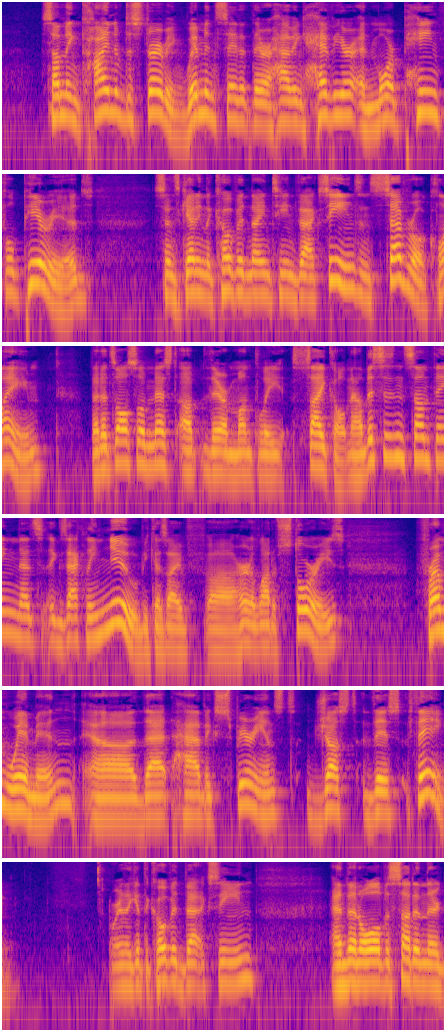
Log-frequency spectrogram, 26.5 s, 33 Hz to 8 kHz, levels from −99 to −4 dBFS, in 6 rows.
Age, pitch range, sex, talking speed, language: 20-39, 115-170 Hz, male, 150 wpm, English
